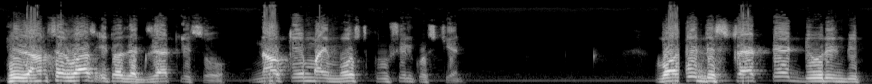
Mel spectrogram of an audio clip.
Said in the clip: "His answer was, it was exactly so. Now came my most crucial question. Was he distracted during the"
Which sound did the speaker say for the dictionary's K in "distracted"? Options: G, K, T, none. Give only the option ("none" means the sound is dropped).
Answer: K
